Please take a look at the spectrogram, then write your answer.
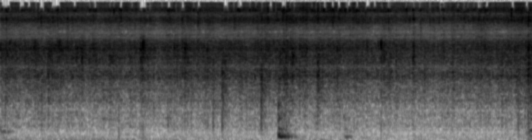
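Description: Vegetables with salt frying in a pan, a steady close sizzle and hiss throughout with a few soft knocks and taps of a utensil.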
